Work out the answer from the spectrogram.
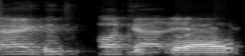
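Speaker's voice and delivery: put-on a bouncer barking at a kid; retold bouncer yelling. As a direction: throw him out of the bar.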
